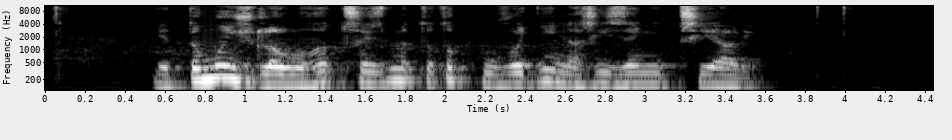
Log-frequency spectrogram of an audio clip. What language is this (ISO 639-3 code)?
ces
